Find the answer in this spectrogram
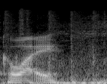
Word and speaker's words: Kauai: Because I heard my mom say it, and she doesn't know what Kauai means, so I'm pretty sure she would...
